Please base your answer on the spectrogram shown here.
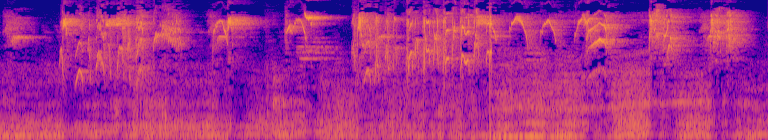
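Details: Ruby-cheeked sunbird male, excited and looking for rivals, delivering high squeaky chirps and quick downslurred notes in irregular bursts, with a soft low background rumble.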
